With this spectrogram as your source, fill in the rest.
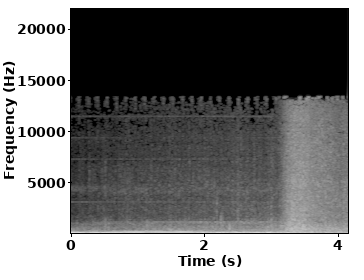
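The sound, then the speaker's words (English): A steady low engine-like rumble rolls on for a few seconds, then a loud, broad watery splash surges in near the end as a car with two children strapped inside plunges into a lake. “Susan's car plunges into the water, with Michael and Alex still strapped inside.”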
